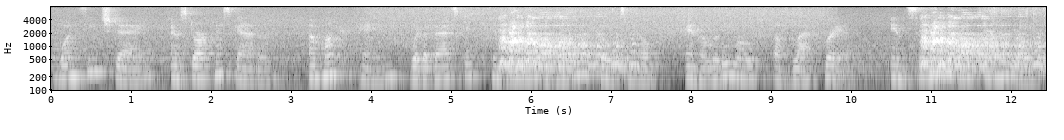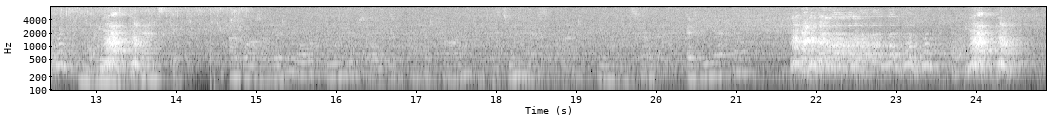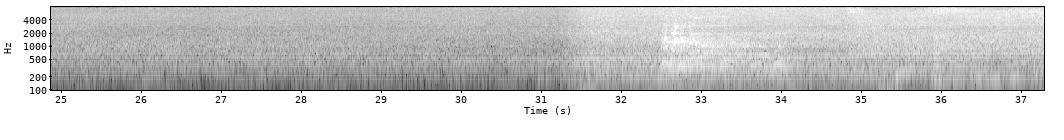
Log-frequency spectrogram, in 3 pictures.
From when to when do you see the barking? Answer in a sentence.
You can hear the barking from 5.5 to 7.4 s, from 10.8 to 13.7 s, from 21.6 to 24.6 s and from 32.5 to 34.1 s.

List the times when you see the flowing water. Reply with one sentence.
The flowing water can be heard from 0.0 to 37.2 s.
